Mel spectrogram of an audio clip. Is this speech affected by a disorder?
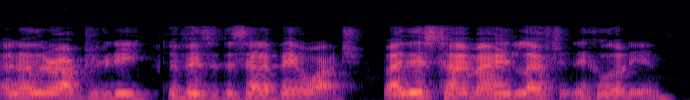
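Yes: cerebral palsy; spastic type, from spinal meningitis, born two months premature, present from birth, stiff tight involuntary muscles, mainly legs; stuttered about 10 seconds during a past phone call.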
